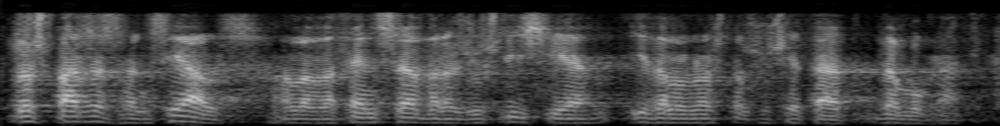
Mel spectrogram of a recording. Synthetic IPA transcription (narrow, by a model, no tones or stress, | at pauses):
d̪osparzəsənsialˠzənləðəfɛnsəðələʒust̪isiəiðələnɔst̪ɾəsusiət̪at̪̚d̪əmukɾa̰t̪i̥kə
